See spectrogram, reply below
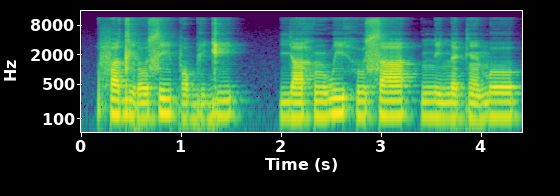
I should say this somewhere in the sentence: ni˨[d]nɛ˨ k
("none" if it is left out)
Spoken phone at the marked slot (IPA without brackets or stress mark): none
